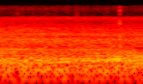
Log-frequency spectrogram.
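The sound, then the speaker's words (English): A car in the background gives a steady, low engine rumble that fills the short recording at an even level, with no clear rise or fade and no one speaking. “Little sound clip we have here with the uh, the car in the background.”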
